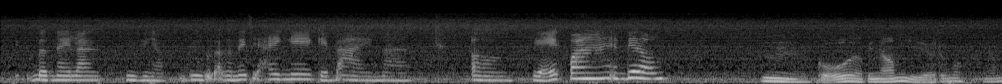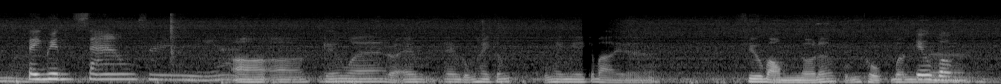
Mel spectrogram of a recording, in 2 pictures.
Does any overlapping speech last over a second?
No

